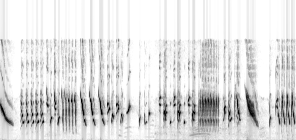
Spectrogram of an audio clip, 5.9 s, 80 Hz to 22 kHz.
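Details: Strong wild European goldfinch from the 2022 season: quick jingling notes, clipped chattering phrases and a loud nasal buzz midway, then further down-slurred twitters.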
